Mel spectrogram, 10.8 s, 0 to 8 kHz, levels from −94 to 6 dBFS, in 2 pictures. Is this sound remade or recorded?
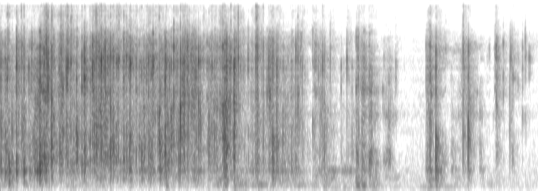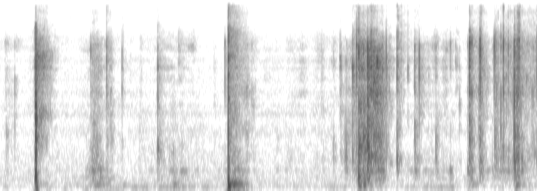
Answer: remade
